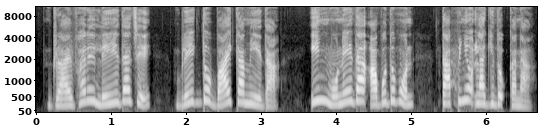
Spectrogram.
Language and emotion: Santali, fearful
